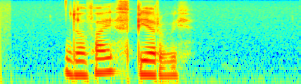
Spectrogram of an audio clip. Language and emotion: Russian, sad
